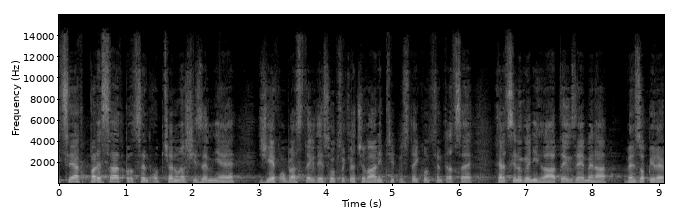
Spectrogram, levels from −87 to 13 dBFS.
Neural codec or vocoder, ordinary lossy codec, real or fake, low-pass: codec, 44.1 kHz, 3.4 kbps, Pupu-Codec; AAC, 48 kbps; fake; 14.4 kHz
